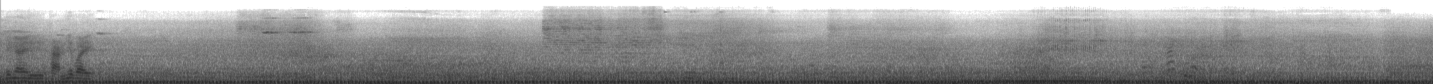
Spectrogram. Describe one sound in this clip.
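Motorbike engines hum as they pass by on a street.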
